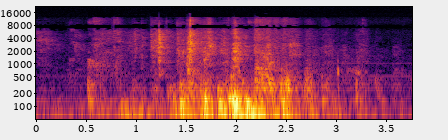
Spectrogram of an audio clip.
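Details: Boston Terrier wriggling playfully indoors, breathing in quick, rough, breathy pants that build for about two seconds and then fade, with faint rustling of movement.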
